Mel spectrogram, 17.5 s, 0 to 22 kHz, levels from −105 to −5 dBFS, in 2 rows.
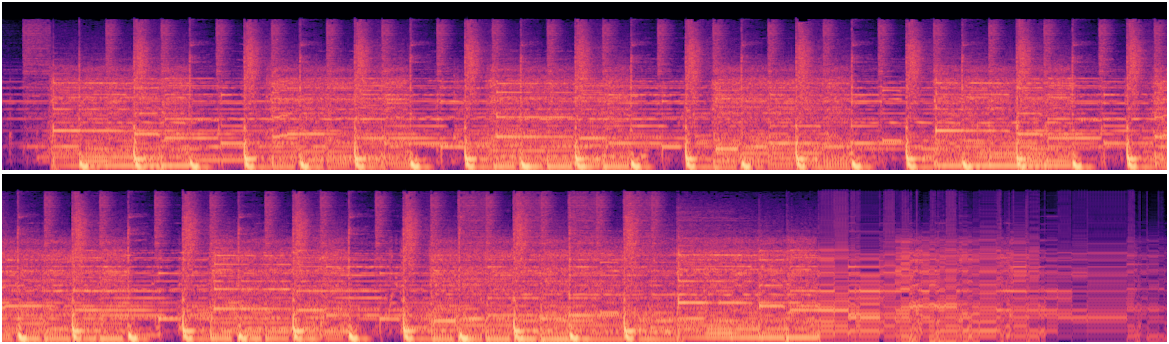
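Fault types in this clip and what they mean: Robotic sound from repeated short buffers: from 14.86 s to 17.47 s the sound turns into a stiff metallic buzz pitched near 94 Hz, likely because audio arrived too seldom and slices of about 11 ms were looped for most of that stretch.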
